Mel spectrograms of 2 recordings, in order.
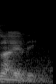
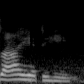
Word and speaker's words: iodine: No, element 53 is iodine. Iodine. Iodine. It's not pronounced iodine.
